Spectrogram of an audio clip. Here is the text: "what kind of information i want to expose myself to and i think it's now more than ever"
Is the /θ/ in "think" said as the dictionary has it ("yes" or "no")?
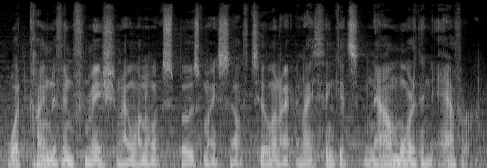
yes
